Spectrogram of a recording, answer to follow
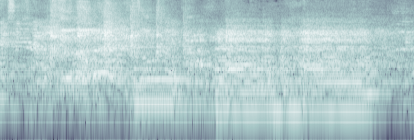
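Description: Electric guitar through an amplifier playing a few single held notes, one after another, with voices in the room.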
